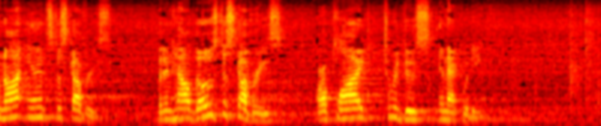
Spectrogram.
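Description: A man speaks calmly through a loudspeaker outdoors.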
